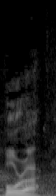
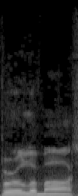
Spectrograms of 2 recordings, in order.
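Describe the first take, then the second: First: It is said as 'Borough', two short syllables. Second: It is said as 'Bur le Marche', sounding French. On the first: It is said the way locals say it. The speaker calls it right. "actually pronounced Borough" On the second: It is read the way the spelling looks. The speaker calls it wrong. "we said it when we first come, ... It sounds a little bit French"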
